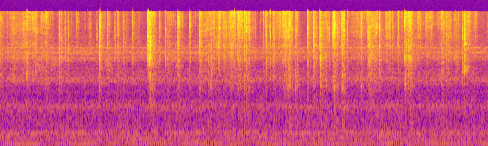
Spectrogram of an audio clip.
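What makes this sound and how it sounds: A small, round, white-pink bath bomb of dry, solid compressed powder is held in one hand and scratched and flicked by long natural nails. Quiet, bright, crisp scratches and ticks come in irregular bursts over a steady low hiss.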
